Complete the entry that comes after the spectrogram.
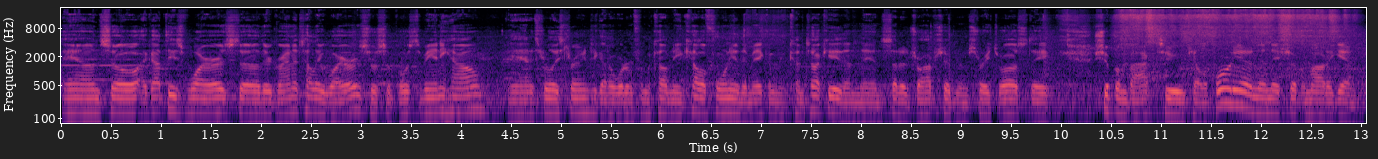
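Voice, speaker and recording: A hoarse man vlogging in a casual, rambling way with many ums and uhs, recording on a small tripod camera inside a busy coffee shop. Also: medium pitch, steady tone, quick pace. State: hoarse from singing practice. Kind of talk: casual unboxing vlog. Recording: noisy coffee shop with music playing. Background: background music and cafe noise.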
